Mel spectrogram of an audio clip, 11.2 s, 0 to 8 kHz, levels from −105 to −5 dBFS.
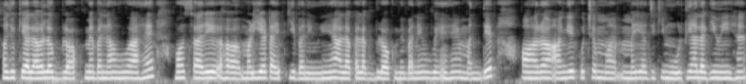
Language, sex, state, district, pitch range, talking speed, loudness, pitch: Hindi, female, Uttar Pradesh, Etah, 210-225 Hz, 180 wpm, -14 LUFS, 215 Hz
